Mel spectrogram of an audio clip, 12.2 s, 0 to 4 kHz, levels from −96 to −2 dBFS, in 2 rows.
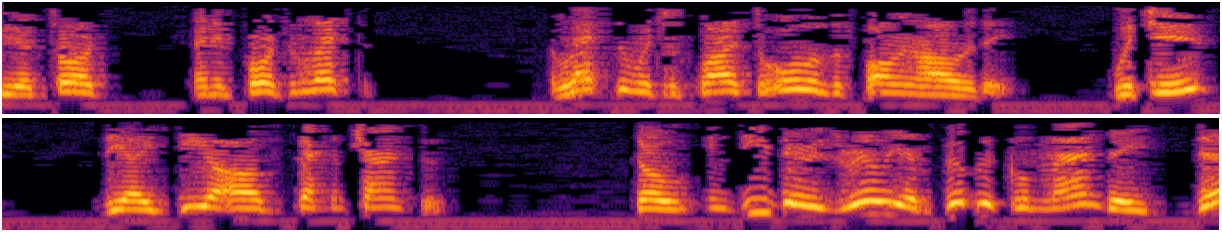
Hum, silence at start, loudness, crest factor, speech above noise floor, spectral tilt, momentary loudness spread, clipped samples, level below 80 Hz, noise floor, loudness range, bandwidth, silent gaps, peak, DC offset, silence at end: none; 0 s; -20 LUFS; 14 dB; 36 dB; -9 dB/octave; 10 LU; under 0.1%; -60 dBFS; -55 dBFS; 3 LU; 3.7 kHz; none; -6 dBFS; under 0.1%; 0 s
